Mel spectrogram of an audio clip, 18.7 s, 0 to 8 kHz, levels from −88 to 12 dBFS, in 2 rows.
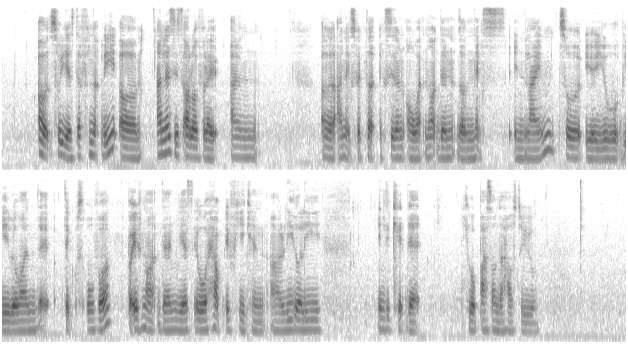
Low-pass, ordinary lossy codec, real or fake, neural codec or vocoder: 7.2 kHz; MP3, 48 kbps; real; none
